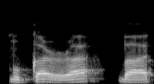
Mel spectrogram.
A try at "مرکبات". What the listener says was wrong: نہیں نہیں نہیں، مکر را پہلے آئے گا کاف بعد میں آئے گا. مرکبات.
